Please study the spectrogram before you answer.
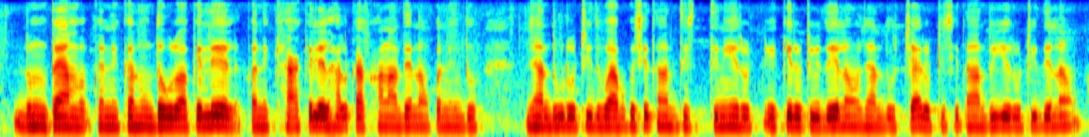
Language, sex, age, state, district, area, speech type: Maithili, female, 60+, Bihar, Muzaffarpur, rural, spontaneous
